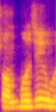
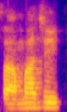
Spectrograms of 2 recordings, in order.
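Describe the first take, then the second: First: The name is said as Shambhuji. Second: The name is said as Sambhaji. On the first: This is the form used among the group. "আমি শম্ভুজি উচ্চারণ করবো" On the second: This is the form used at home. "বাড়িতে আমি সাম্ভাজি"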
